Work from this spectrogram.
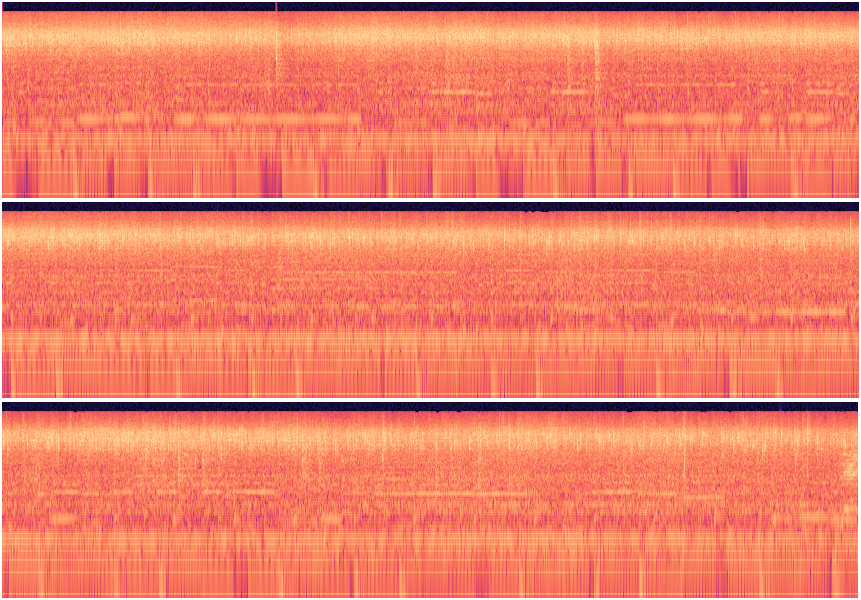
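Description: Sierra fish cooking in tomato sauce over lowered heat, a dense, continuous sizzle and bubbling with a steady hum beneath, loud and unbroken.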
